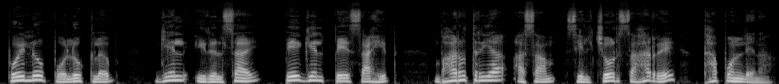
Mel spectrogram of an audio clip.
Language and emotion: Santali, neutral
